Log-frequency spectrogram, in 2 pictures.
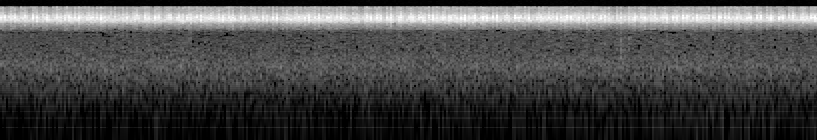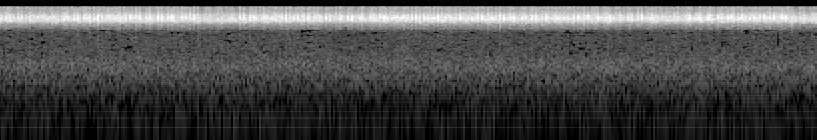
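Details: Many crickets stridulate together, males running one wing over the serrated vein of the other. A bright, high, even drone of rapid pulses continues without pause, with only faint background hiss beneath.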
